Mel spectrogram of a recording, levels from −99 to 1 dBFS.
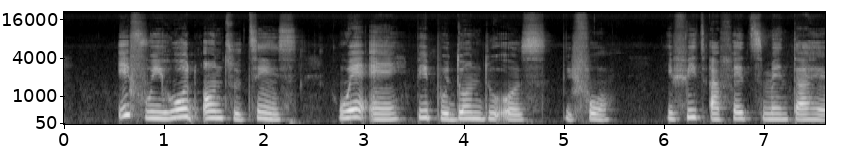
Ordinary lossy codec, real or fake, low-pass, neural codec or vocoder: none; real; 19.8 kHz; none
